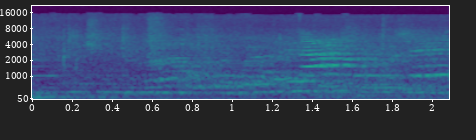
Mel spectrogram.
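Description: Faint background voices, among them children's, during a lull in the officiant's speech.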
